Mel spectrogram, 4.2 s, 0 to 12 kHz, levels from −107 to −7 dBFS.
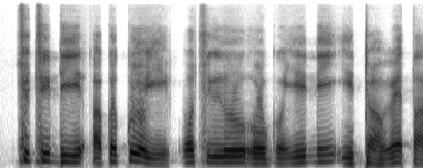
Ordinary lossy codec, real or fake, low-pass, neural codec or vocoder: none; fake; 10.8 kHz; autoencoder, 48 kHz, 32 numbers a frame, DAC-VAE, trained on Japanese speech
